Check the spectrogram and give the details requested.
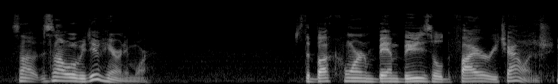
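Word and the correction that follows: BeanBoozled: You can't even say it right. – Buckhorn Bean Boozled Fiery Challenge.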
